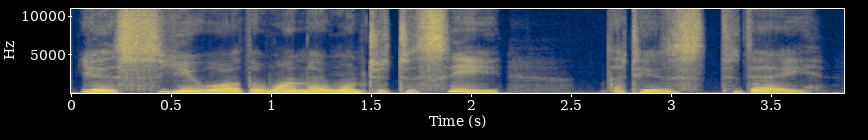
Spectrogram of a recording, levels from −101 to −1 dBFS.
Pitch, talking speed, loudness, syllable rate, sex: 215 Hz, 200 wpm, -17 LUFS, 5.0 syllables/s, female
